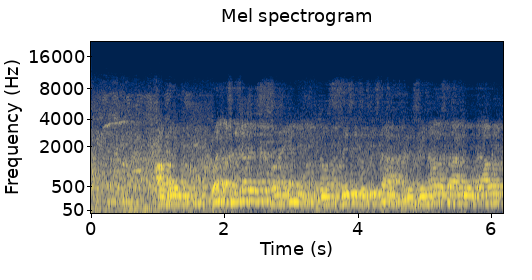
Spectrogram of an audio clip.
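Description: A man speaks loudly through a microphone over a loudspeaker, heard in an echoing arena.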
